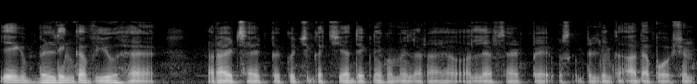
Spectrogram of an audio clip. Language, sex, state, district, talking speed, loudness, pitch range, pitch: Hindi, male, Arunachal Pradesh, Lower Dibang Valley, 215 wpm, -22 LUFS, 80-85 Hz, 85 Hz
